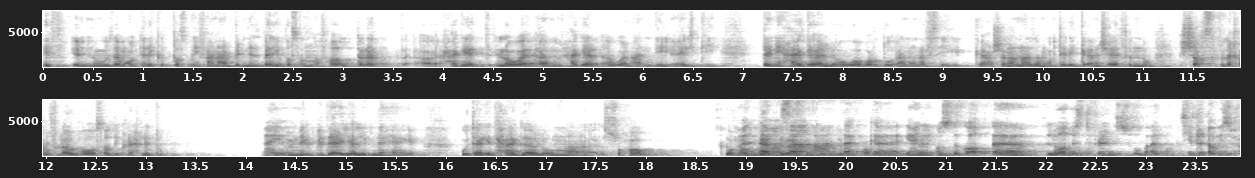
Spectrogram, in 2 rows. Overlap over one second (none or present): present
